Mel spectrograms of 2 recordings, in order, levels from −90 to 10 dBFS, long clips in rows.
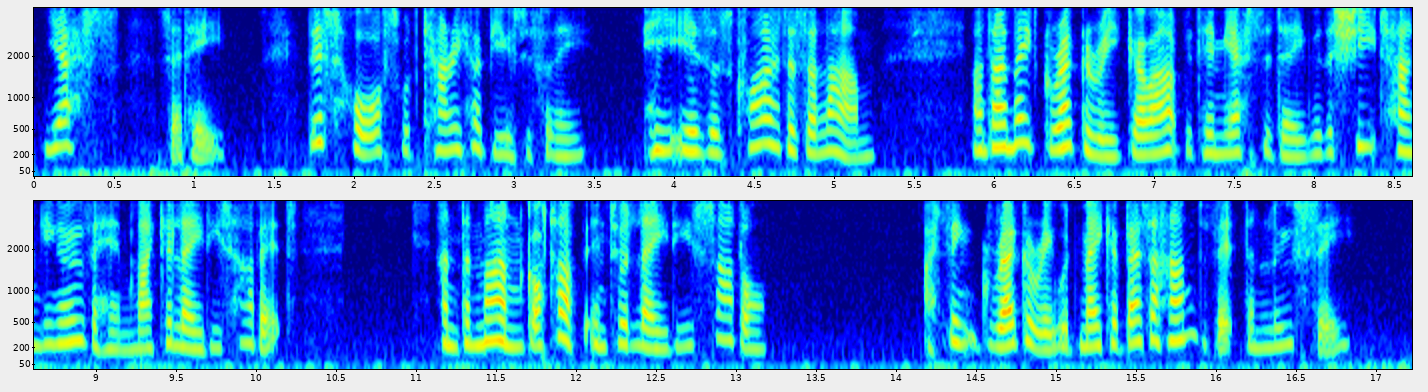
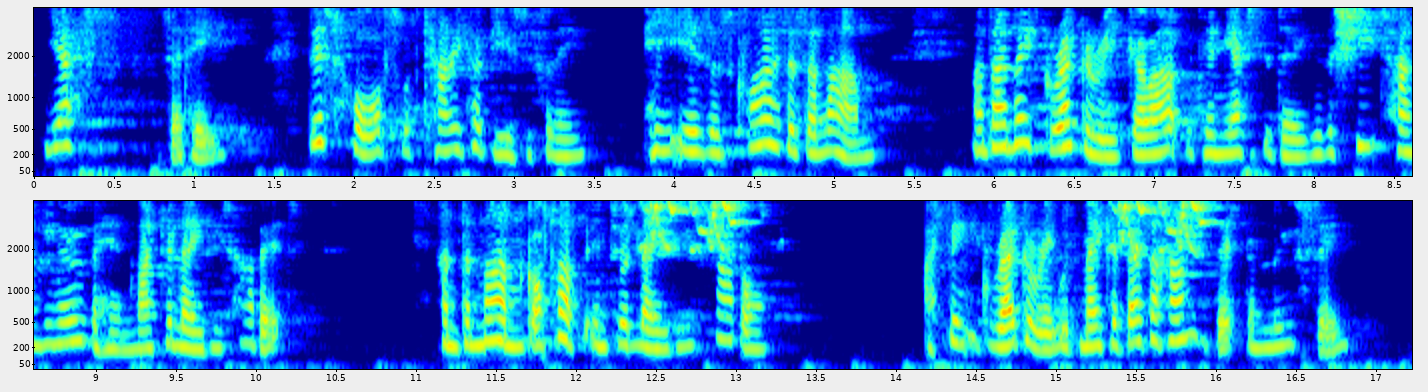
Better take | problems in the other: first | noise reduction (classical method WPE with log-MMSE)

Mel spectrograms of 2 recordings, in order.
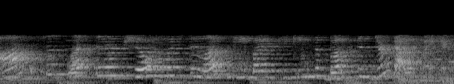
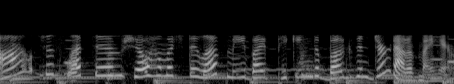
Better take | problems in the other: second | room echo; dies away in 1.1 s

